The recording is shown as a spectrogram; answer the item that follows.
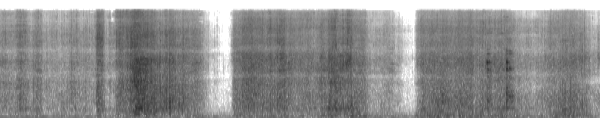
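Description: Tissue paper crinkling and rustling as it is unwrapped from a gift tumbler, in three stretches with brief pauses about two and four seconds in.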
